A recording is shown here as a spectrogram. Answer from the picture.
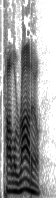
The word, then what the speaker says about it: Colorado: And they're saying, you're saying the name of our state wrong. I'm like, Colorado. No. Yes. That's how it's said. It's Colorado. It's Colorado.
